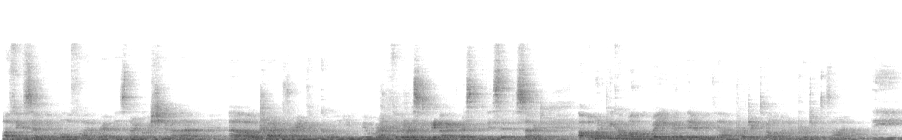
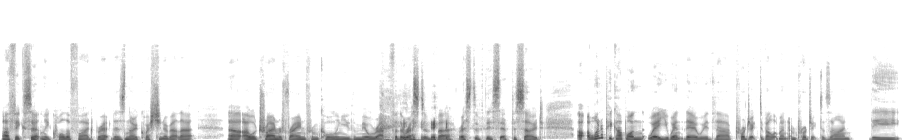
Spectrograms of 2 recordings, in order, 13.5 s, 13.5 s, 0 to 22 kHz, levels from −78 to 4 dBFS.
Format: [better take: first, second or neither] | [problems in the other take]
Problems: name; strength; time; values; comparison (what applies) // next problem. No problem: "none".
second | room echo; strong; dies away in 2.1 s // off-mic speech; far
